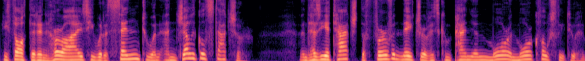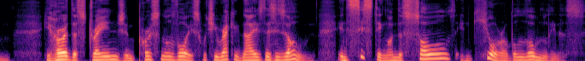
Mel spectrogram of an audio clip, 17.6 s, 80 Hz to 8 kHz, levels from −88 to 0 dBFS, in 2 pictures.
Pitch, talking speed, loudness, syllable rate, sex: 145 Hz, 160 wpm, -20 LUFS, 5.0 syllables/s, male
